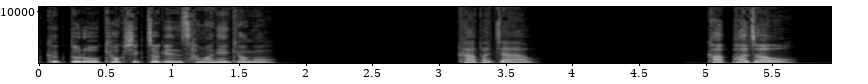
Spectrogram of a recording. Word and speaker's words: ข้าพเจ้า: 공식 연설이나 의식과 같은 극도로 격식적인 상황의 경우 ข้าพเจ้า 카파자오, 중간 음절을 강조처럼 들립니다.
